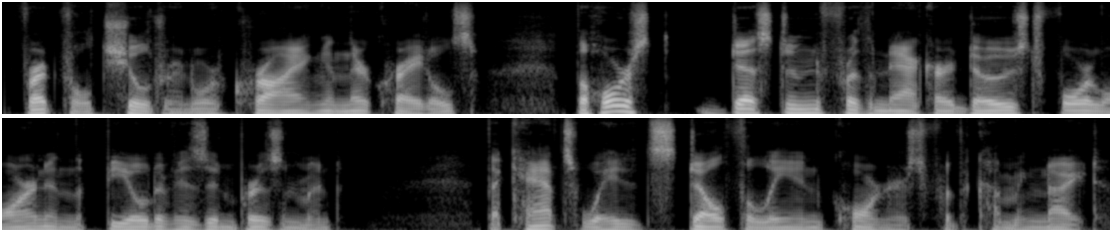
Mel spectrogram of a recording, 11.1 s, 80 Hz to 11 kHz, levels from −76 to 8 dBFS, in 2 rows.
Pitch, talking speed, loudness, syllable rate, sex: 90 Hz, 175 wpm, -20 LUFS, 5.3 syllables/s, male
